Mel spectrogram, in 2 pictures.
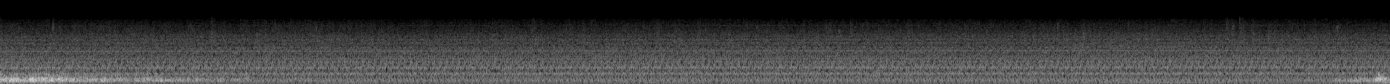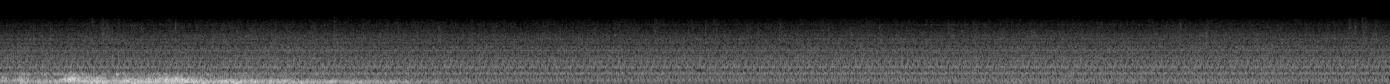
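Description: A bus engine hums steadily at high speed.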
